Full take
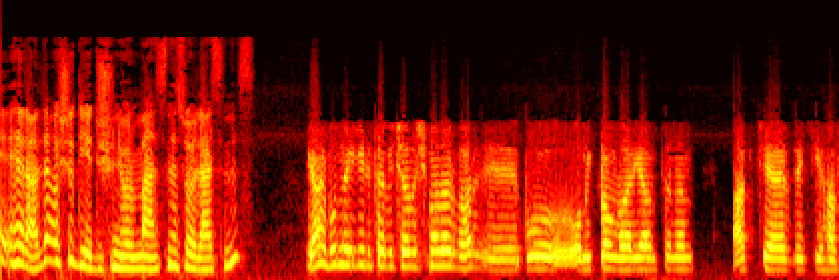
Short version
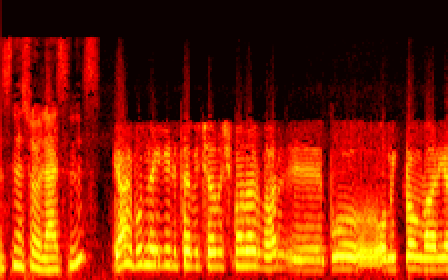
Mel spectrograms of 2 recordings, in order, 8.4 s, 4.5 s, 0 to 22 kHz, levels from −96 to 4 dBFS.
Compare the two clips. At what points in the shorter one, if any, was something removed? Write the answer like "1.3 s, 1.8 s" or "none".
1.0 s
